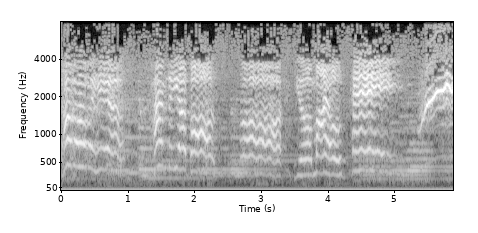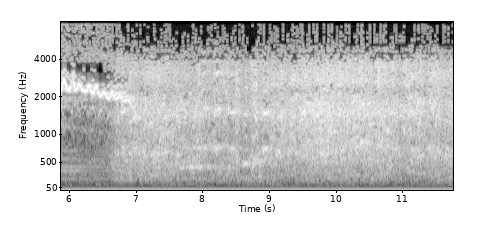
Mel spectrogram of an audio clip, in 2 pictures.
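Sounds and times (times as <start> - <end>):
speech: 1.6 - 5.2
horse whinnying: 5.5 - 6.9
laughter: 6.6 - 11.7.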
